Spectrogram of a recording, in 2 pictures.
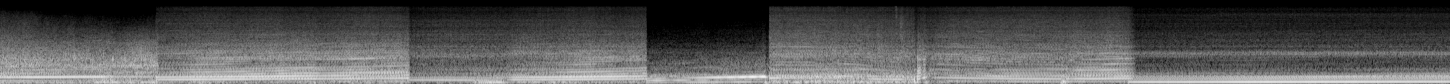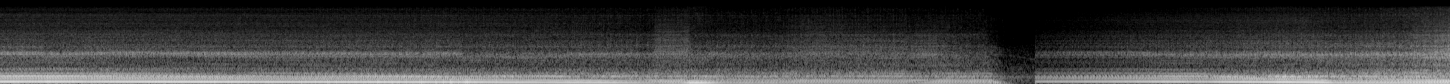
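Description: Porsche 918 Spyder's V8 revving up and down through gears in a series of short cuts, then holding a long steady high-revving pull. Near the end the engine note falls as the car slows, after a brief break.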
